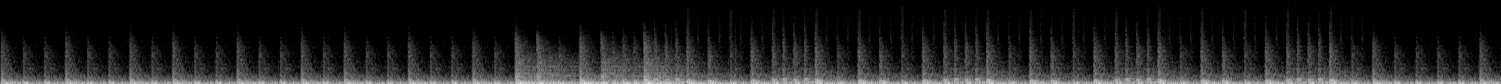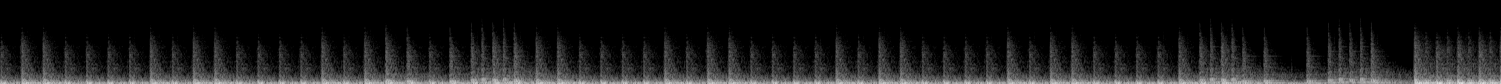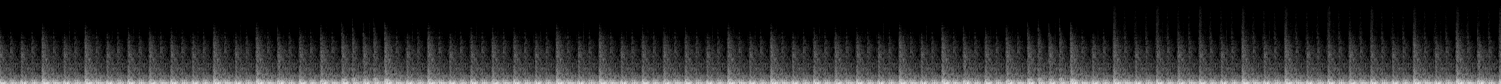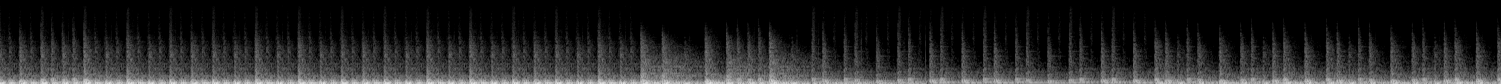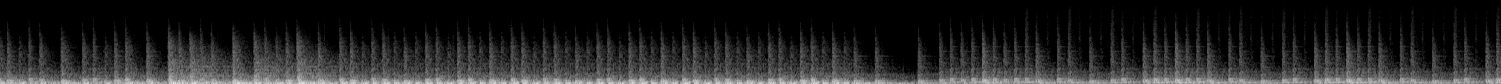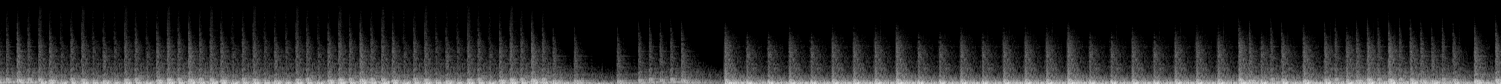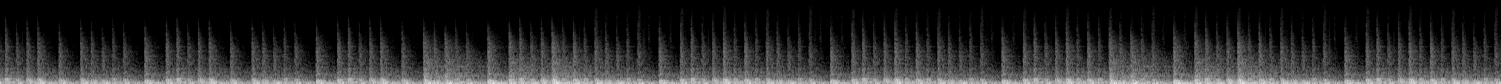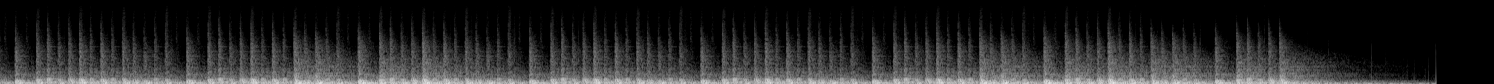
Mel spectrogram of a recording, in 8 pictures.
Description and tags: Music made 100% on LMMS Studio. Instruments: Tom, bassdrum acoustic, hit and brushes.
